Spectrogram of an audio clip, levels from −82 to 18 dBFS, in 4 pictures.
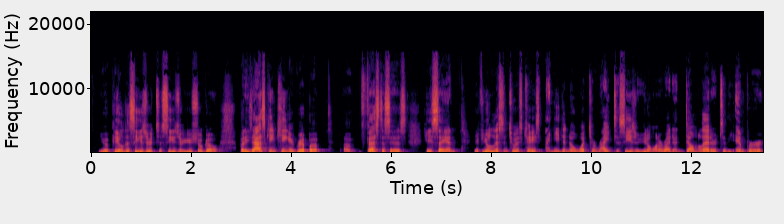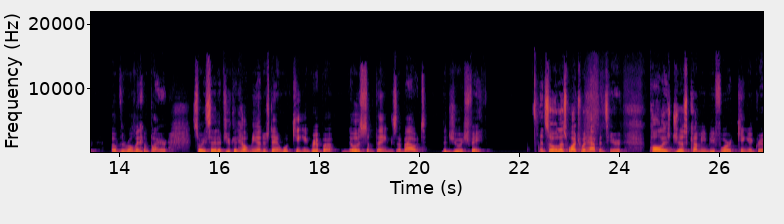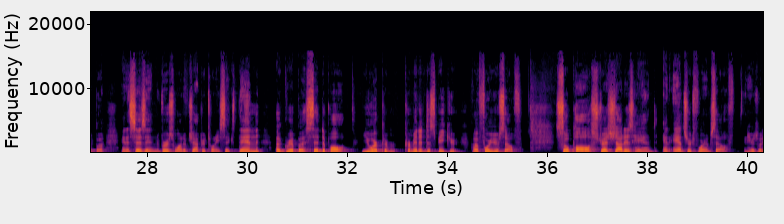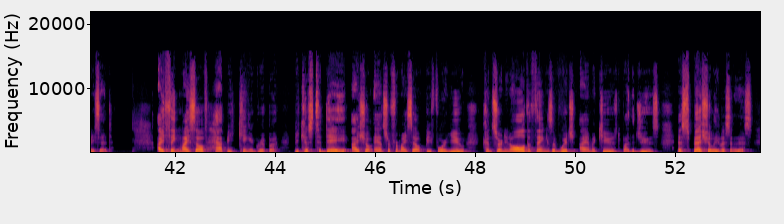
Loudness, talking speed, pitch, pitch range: -23 LUFS, 170 wpm, 120 Hz, 105-130 Hz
